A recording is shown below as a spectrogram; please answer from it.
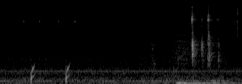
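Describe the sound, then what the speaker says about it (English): A few sparse, light keystrokes on a computer keyboard, clicking at irregular intervals close by with quiet gaps between them and no talking. "Keyboard."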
